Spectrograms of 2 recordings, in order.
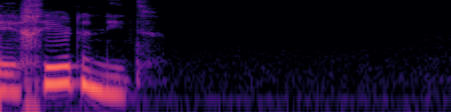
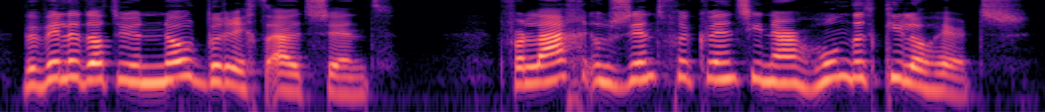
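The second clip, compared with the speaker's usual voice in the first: firm order; 2 semitones higher, 7 dB louder than usual. Acted. Armed man commanding the geologist.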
